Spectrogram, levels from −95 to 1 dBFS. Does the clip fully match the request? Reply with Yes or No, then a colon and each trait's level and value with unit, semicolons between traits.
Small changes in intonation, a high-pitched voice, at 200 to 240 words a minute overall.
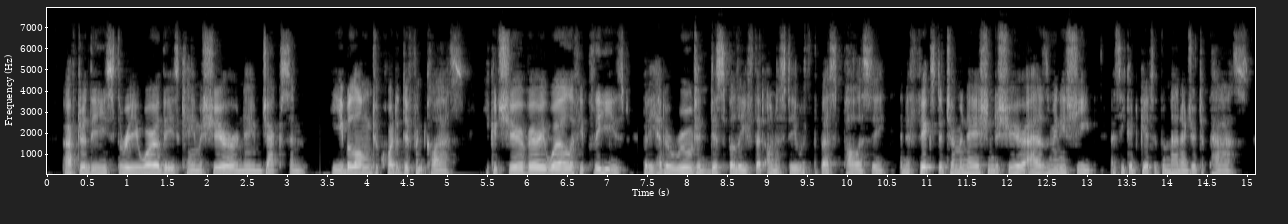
No: narrow, 2.1 semitones; low, 115 Hz; fast, 205 wpm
